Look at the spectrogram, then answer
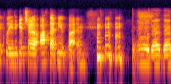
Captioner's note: chuckles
